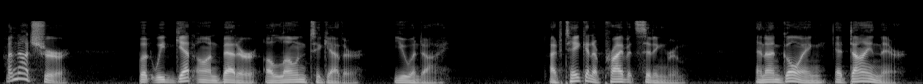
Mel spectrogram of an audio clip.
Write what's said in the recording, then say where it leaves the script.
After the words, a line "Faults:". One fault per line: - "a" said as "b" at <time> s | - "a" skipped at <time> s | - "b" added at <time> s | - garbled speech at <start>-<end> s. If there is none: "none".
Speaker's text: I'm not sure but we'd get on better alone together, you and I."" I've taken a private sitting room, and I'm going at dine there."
I'm not sure but we'd get on better alone together, you and I."" I've taken a private sitting room, and I'm going at dine there."
Faults:
none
